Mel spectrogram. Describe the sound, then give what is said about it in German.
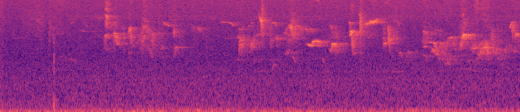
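A Eurasian blackcap sings, its faint, rapid warbling phrases recurring throughout over a steady low outdoor rumble, with no one speaking. “Im Hintergrund singt eine Mönchsgrasmücke.”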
